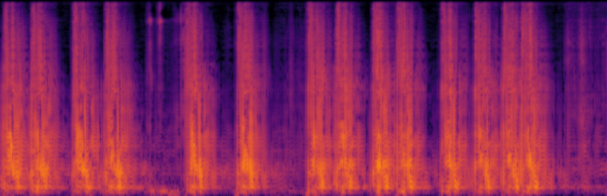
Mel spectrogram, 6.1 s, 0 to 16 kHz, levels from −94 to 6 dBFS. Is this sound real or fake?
fake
